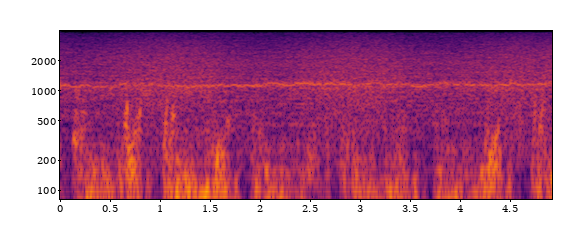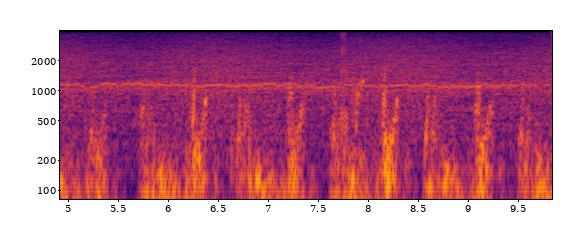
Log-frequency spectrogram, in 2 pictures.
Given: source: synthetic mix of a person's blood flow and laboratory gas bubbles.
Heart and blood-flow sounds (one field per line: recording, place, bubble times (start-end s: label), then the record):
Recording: Doppler ultrasound of blood flow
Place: precordium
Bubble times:
7.71-7.98 s: bubbles
From the record:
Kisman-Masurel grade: 111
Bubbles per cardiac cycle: 1 to 2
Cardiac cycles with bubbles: 1 to 10%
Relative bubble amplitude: barely perceptible (0.100 to 0.250)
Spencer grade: 1 (occasional bubble signal discernible with the cardiac motion signal, with majority of cardiac periods free of bubbles)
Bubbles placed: anywhere in the cardiac cycle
